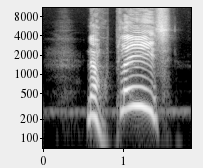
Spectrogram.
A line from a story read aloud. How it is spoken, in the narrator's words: she shrieked with an anguished blue eyes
